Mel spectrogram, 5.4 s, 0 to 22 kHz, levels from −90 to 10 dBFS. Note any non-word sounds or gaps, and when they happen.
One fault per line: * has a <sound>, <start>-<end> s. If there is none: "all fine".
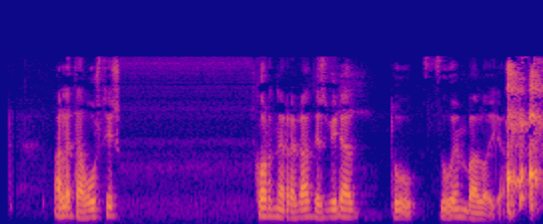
all fine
